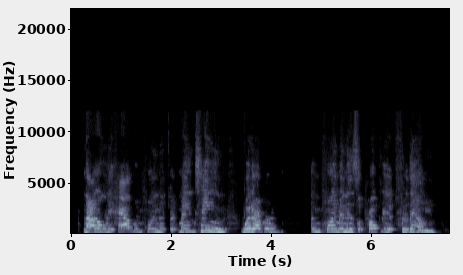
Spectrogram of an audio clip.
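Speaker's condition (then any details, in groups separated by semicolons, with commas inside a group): Cerebral palsy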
